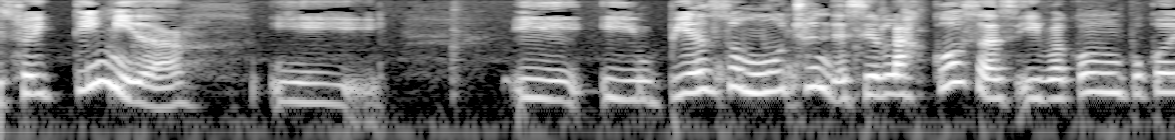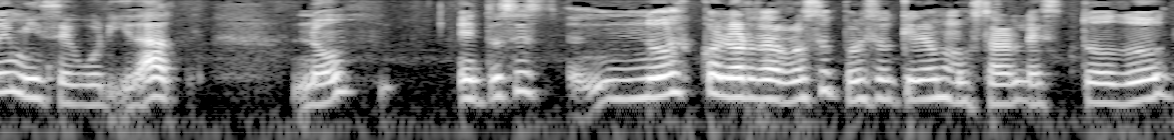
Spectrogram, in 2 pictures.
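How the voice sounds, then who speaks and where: A young woman speaks in a somewhat high voice, reflective and candid, as she tells a personal story on her podcast. She keeps coming back to fillers and little tag questions, and the sound is dry and close, with no room echo. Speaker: podcast host.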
